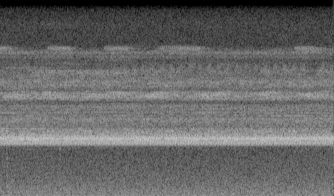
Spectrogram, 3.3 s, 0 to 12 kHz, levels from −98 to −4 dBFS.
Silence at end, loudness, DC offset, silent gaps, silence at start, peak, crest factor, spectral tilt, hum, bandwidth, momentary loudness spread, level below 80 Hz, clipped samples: 0 s; -25 LUFS; 0.2%; none; 0 s; -16 dBFS; 12 dB; 0 dB/octave; none; 12 kHz; 1 LU; -54 dBFS; under 0.1%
